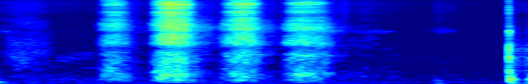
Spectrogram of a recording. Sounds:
Sniff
